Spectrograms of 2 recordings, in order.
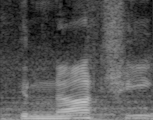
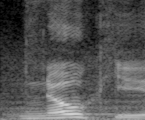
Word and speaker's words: gnocchi: never see it again ganache gang like is that a real type of pasta i don't know the bow ties genachi is real it's so good it's pronounced gnocchi is it oh i'm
